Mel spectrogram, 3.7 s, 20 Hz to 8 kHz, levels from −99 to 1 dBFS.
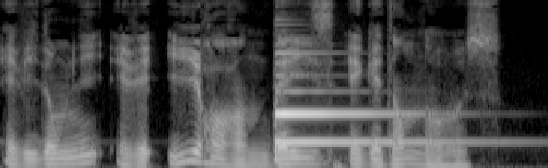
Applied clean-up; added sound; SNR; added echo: none; Guitar; -5 dB; none.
